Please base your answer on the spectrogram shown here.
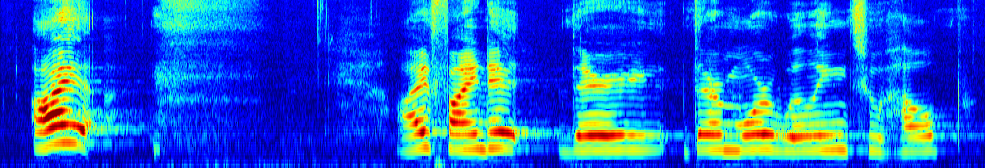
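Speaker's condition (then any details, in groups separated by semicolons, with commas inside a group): Cerebral palsy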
